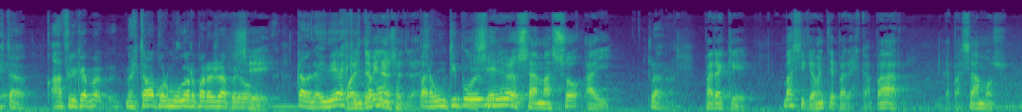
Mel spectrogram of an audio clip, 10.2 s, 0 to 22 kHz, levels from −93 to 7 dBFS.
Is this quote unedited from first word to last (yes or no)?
yes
